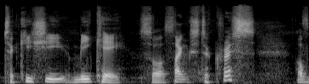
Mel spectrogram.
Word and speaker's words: Miike: I'd have probably called him Takeshi Mike if I'd not have heard Chris pronouncing his name on the podcast a few times,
